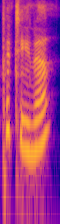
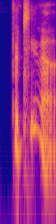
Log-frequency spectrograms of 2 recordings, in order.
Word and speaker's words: patina: Yeah, patina, patina. That's the way Americans pronounce it.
